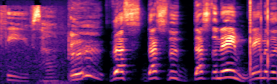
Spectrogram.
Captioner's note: gasps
